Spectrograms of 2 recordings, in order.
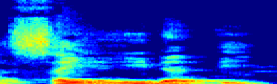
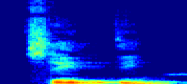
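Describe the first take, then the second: First: The word is said slowly with every syllable. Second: The word is said quickly and squeezed short.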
